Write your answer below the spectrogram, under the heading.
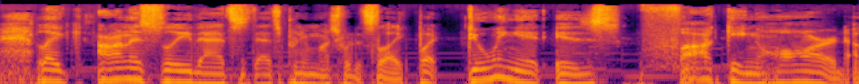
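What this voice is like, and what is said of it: Usual voice. Nothing is said of it.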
